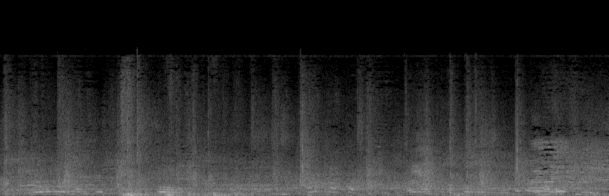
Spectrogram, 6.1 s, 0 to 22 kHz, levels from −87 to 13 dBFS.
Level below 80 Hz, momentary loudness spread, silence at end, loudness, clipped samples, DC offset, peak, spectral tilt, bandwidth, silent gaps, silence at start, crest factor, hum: -56 dBFS; 6 LU; 0 s; -30 LUFS; under 0.1%; under 0.1%; -12 dBFS; -4 dB/octave; 16 kHz; none; 0 s; 18 dB; none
